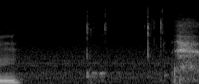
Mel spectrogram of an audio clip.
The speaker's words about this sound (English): I hear someone typing pretty loudly.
